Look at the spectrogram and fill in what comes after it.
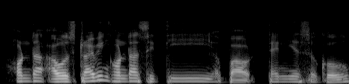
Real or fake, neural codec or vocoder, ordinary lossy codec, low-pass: real; none; none; none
